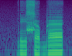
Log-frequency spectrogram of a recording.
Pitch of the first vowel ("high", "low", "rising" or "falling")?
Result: low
